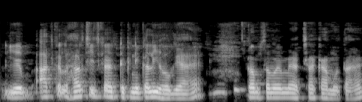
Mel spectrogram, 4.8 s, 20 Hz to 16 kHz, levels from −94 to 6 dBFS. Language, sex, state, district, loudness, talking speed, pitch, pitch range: Hindi, male, Bihar, Purnia, -17 LUFS, 210 wpm, 140 Hz, 125-145 Hz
